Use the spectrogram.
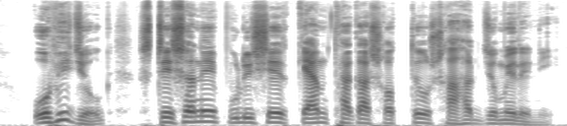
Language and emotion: Bengali, neutral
